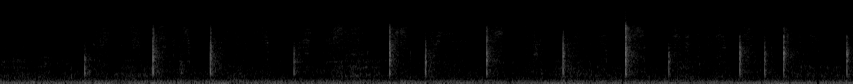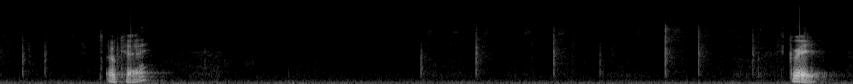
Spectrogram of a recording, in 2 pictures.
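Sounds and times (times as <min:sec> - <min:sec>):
low room hum: 0:00.0 - 0:17.0
faint scratching strokes: 0:00.8 - 0:09.6, 0:12.7 - 0:16.5.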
